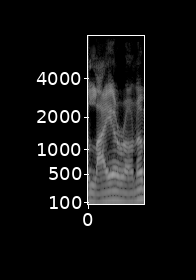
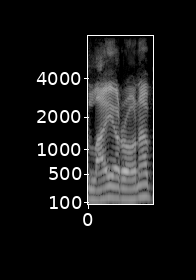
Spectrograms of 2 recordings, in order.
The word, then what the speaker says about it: La Llorona: to do exactly what they did for the La Llorona movie, where they actually brought in a narrator to say the title of the movie?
